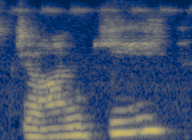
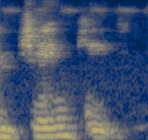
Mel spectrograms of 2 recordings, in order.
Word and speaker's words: Janki: Everyone says my name wrong, and then my little sister's name means love, which is Janki, but everyone called her Janky.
